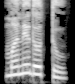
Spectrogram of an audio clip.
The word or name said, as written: ಮನೆದೊತ್ತು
